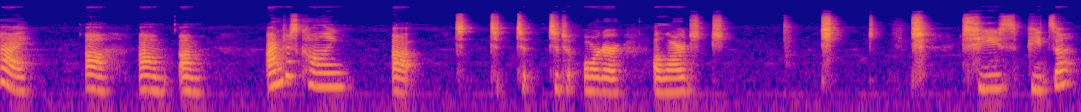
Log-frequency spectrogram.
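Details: Acted stuttering: a volunteer playing a person who stutters orders a pizza by phone; stuttering (acted).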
